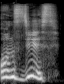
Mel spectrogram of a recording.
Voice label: search, woman; Stalker Anomaly

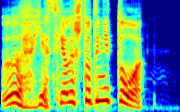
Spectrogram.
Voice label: idle, characters voice human woman; Stalker Anomaly

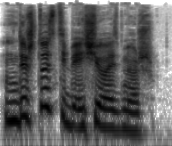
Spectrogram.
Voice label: reaction joke, human woman; Stalker Anomaly

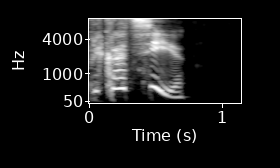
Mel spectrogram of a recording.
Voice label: no weapon, woman, talk

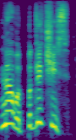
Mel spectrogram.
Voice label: medkit, human woman help wounded; Stalker Anomaly

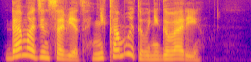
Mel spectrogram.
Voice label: reaction joke, human woman; Stalker Anomaly

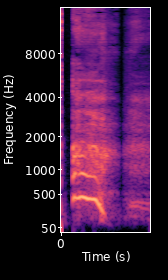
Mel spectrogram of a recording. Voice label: help, human woman wounded heavy; Stalker Anomaly

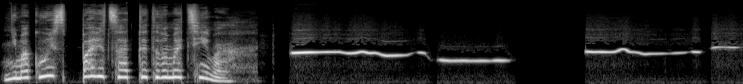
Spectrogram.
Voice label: idle, woman

